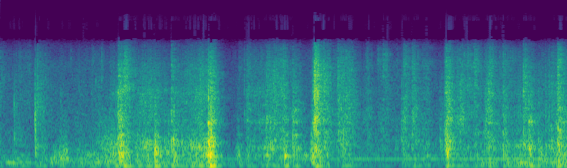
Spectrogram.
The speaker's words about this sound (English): You can probably hear me rustling in my drawer too.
